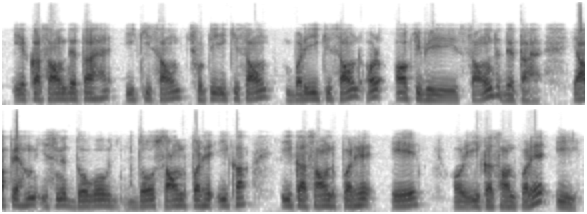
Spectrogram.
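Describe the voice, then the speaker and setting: Male tutor, patient spell-and-repeat delivery, middle pitch, lo-fi phone sound. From India. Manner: spells words letter by letter, then repeats and explains each. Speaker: teacher. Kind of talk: spoken lesson. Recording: tinny phone-quality audio.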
